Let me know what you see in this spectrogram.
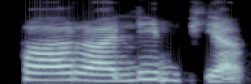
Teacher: Vurğu paralimpiya. Vurğu üçüncü hecaya düşür.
